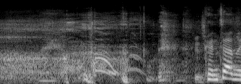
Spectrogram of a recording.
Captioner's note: coughing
